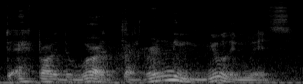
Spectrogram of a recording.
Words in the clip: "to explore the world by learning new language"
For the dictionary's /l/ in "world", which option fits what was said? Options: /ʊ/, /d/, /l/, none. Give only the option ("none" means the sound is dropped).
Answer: none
